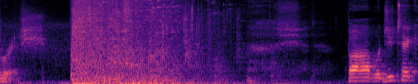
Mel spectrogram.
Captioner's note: glass Breaking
